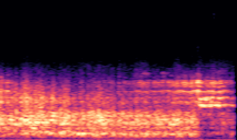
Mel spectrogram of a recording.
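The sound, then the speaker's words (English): A tremendous thunderclap rolls out as a loud, dense, sustained rumble, holding steady for a couple of seconds before easing slightly at the end, with no voices. “Just then there was a tremendous thunderclap and the electric lights failed.”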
